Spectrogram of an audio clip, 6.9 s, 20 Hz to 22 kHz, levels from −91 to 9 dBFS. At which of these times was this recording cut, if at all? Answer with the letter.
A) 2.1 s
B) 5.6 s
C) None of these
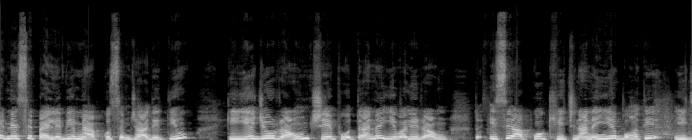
C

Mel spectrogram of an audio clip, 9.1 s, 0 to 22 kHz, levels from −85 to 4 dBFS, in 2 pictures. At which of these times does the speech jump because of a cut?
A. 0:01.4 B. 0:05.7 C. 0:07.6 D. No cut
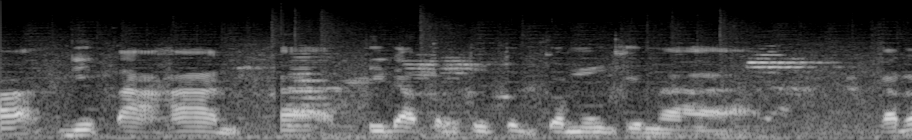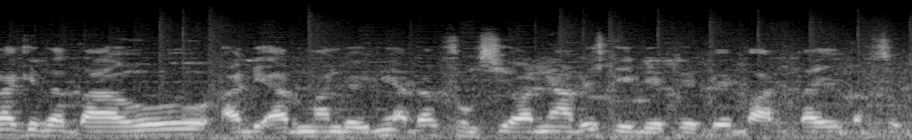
A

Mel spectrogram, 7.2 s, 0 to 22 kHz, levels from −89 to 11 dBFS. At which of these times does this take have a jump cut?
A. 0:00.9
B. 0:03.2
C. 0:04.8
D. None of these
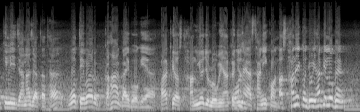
B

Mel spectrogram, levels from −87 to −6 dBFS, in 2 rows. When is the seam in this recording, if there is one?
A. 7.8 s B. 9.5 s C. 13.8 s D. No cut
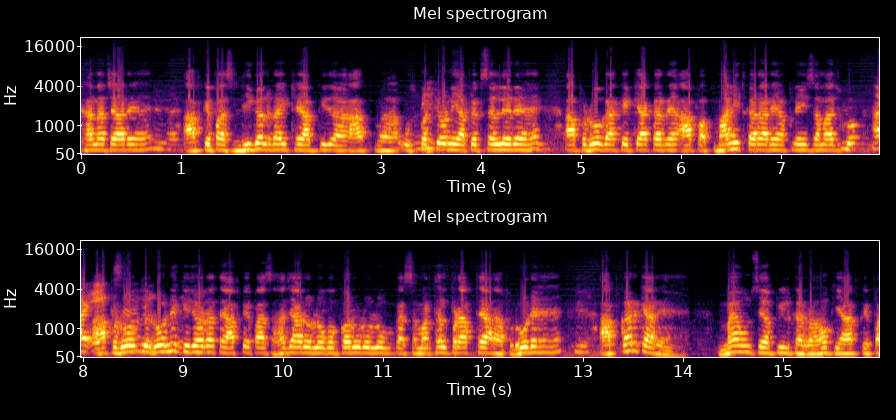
D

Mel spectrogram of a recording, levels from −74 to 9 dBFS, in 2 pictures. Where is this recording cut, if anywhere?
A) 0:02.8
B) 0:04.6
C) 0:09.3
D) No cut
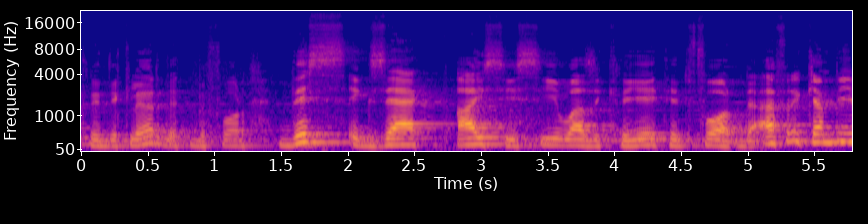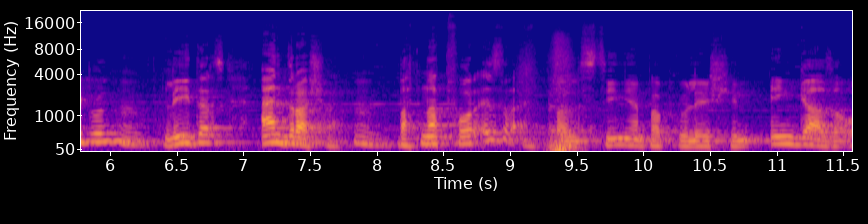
C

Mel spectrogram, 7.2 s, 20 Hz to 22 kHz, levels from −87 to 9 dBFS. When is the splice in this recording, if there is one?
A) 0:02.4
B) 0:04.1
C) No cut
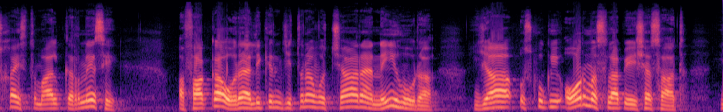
C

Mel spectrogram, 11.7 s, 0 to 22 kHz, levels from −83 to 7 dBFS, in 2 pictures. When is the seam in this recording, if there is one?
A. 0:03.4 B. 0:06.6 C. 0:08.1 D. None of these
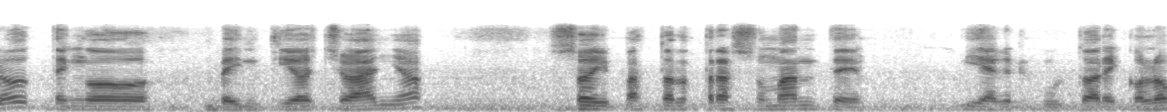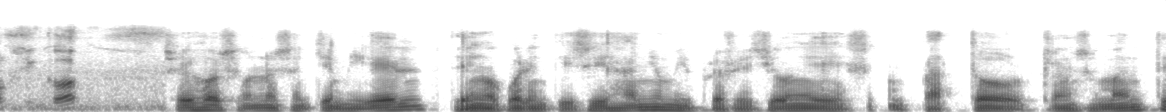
B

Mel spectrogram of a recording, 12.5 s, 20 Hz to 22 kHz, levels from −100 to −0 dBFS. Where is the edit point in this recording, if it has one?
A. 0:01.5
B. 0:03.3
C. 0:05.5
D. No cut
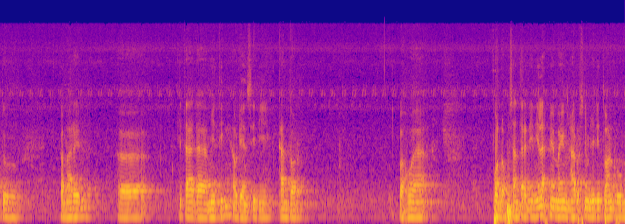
D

